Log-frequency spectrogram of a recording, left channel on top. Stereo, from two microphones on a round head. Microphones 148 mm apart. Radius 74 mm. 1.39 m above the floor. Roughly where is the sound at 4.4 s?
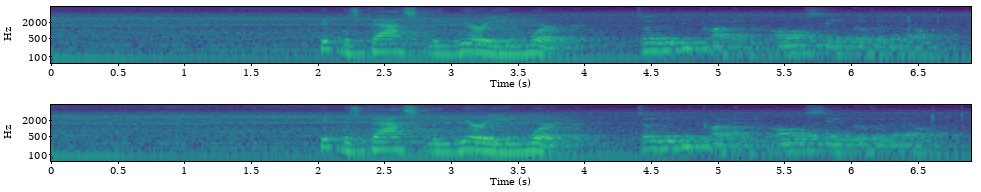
Left.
